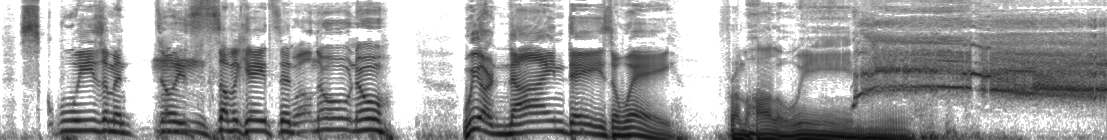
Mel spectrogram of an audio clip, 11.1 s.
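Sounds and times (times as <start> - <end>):
speech: 0.2 - 4.0, 4.6 - 8.1
short shrill high-pitched scream sound effect: 8.5 - 11.0.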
